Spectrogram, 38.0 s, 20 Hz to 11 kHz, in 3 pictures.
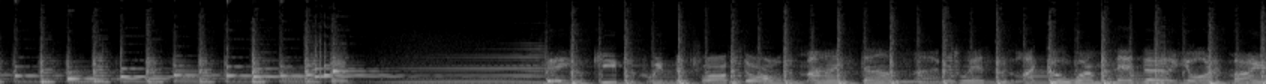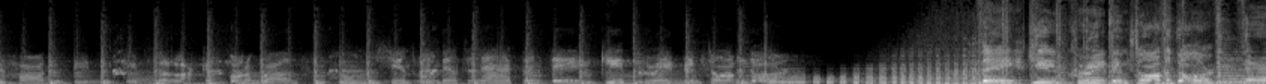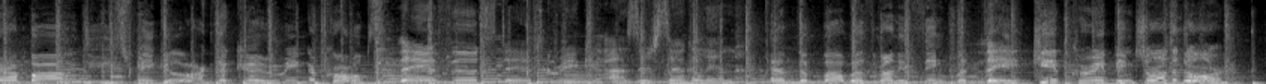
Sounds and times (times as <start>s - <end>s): Music: 0.0s - 37.9s.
